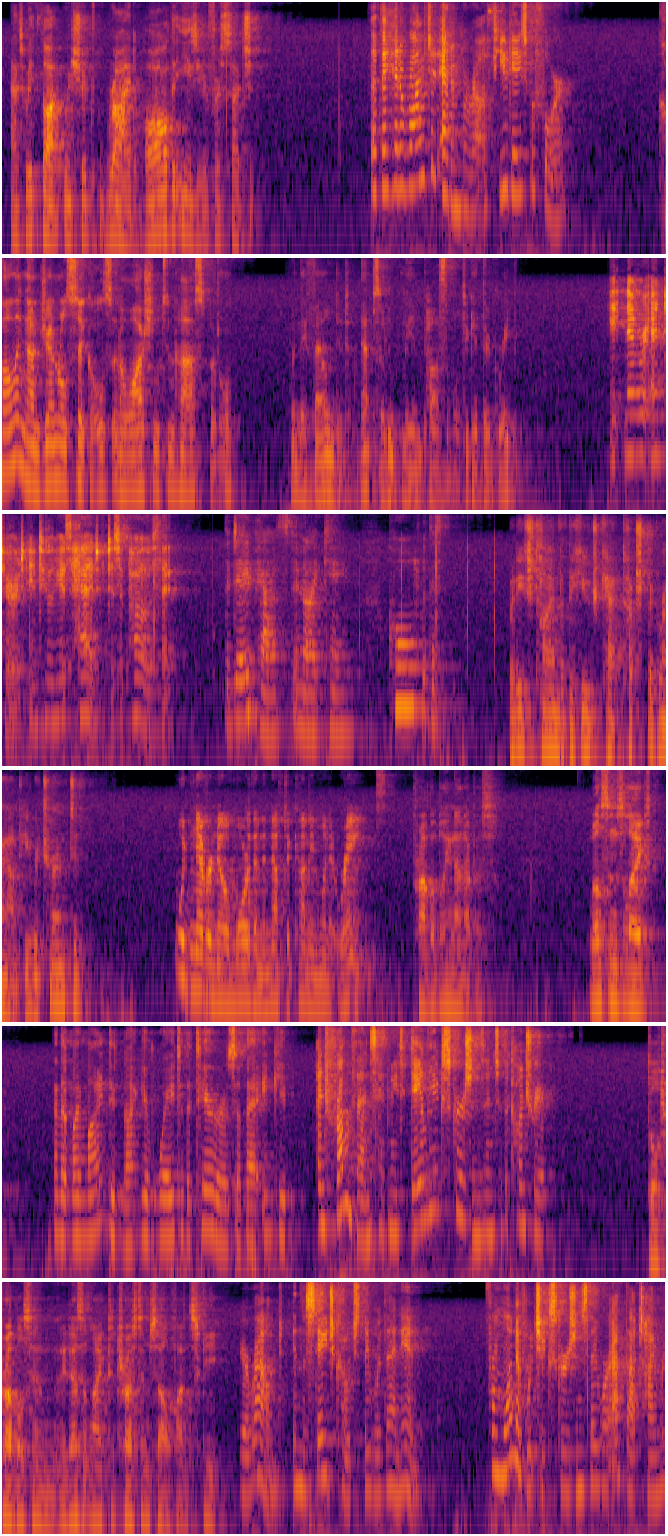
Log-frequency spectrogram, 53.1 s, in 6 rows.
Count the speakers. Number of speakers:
10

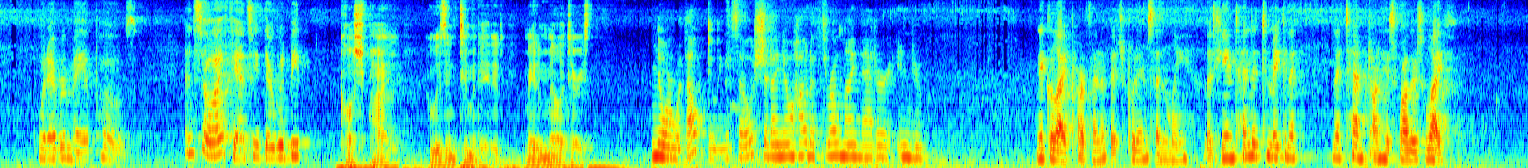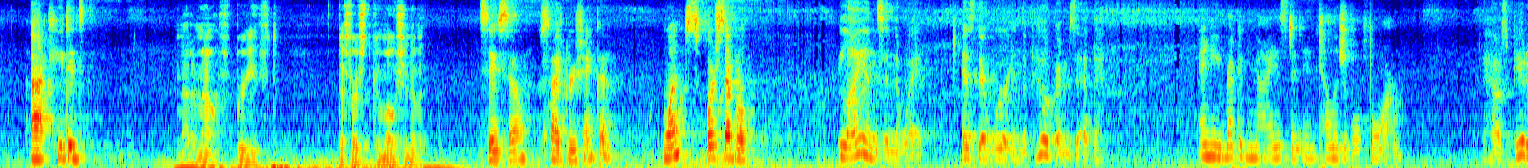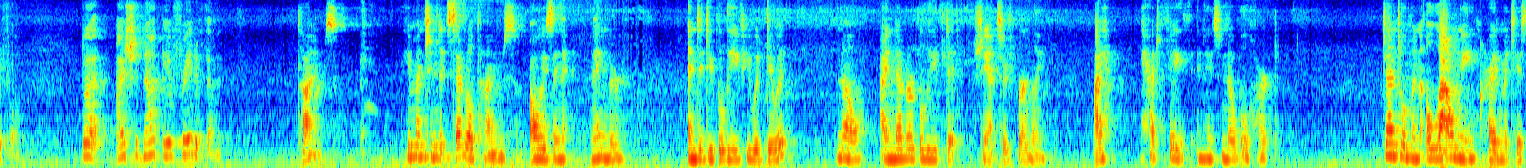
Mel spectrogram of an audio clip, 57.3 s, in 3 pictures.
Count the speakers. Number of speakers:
4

